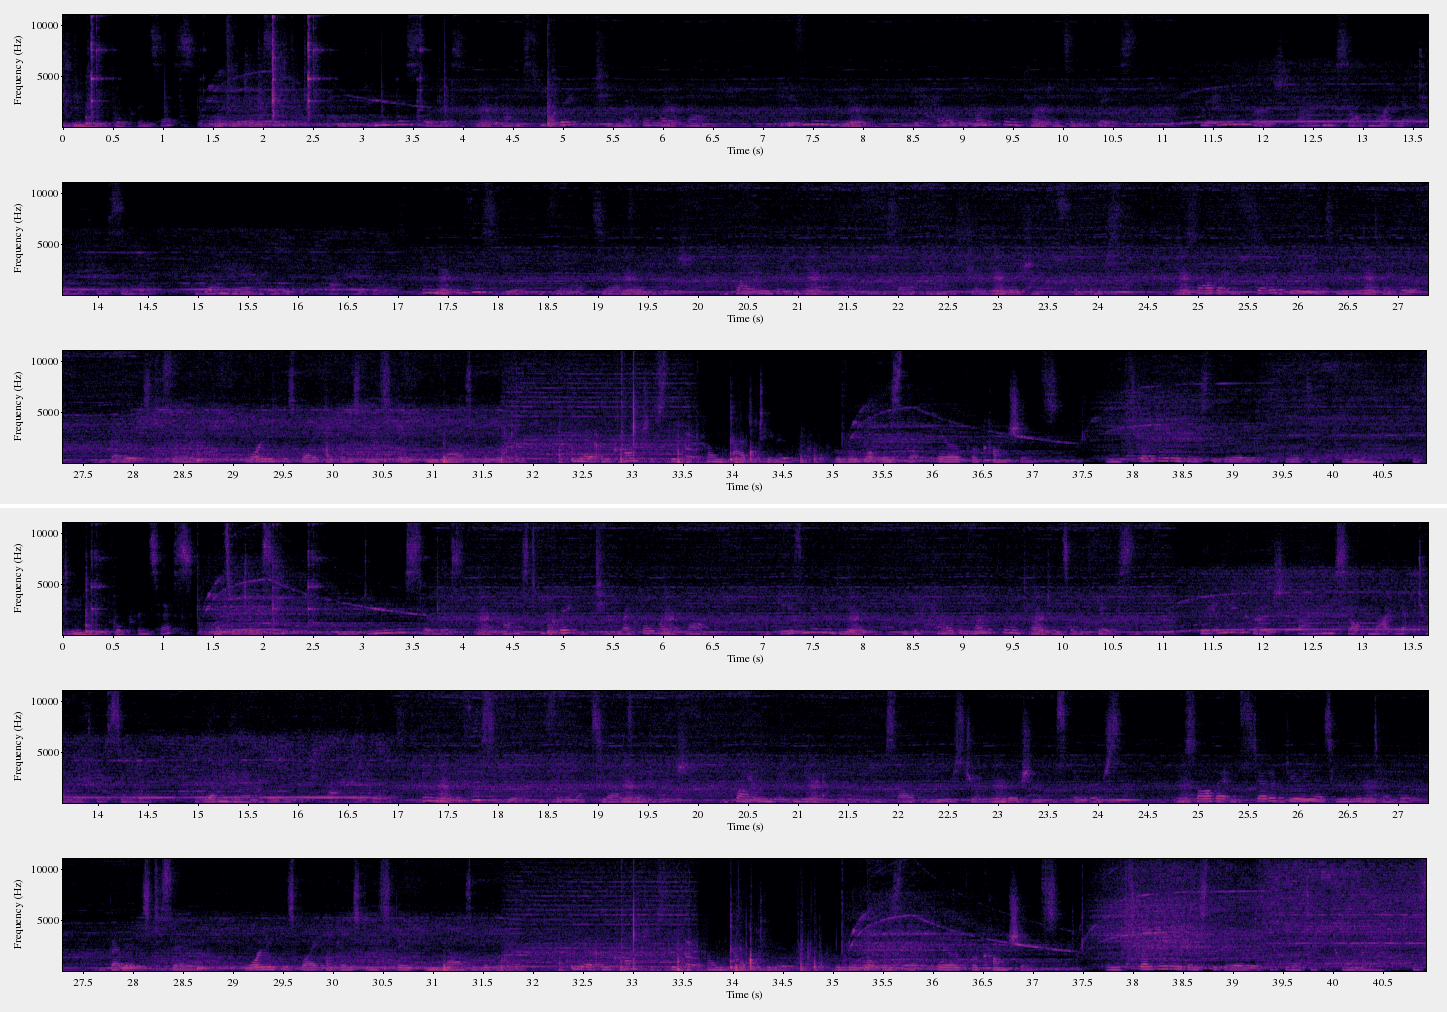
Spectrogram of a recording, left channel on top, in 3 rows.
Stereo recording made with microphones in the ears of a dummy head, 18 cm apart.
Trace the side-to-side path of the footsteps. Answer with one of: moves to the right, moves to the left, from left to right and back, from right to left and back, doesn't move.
moves to the right.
